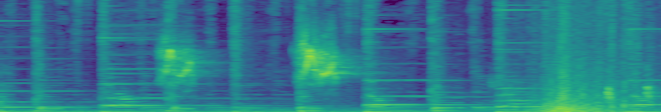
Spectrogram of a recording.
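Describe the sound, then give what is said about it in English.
A baby bird held in a child's palm gives two short, high chirps about a second apart over a steady tonal background, followed by a brief burst of rustling, fluttering noise near the end as it takes flight. “she takes flight into the open sky, free to roam, free to soar, free to fly, relatively loogie free.”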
